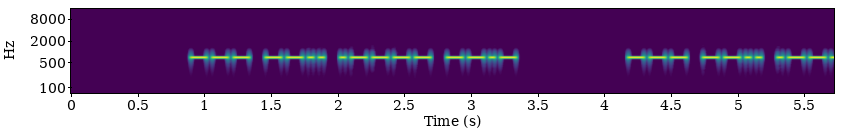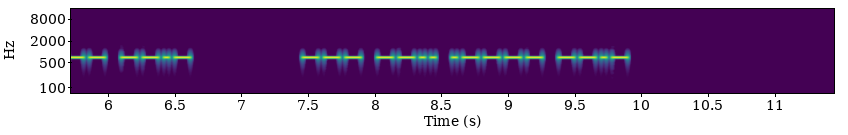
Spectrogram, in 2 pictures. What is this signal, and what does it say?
Morse code, heard as a keyed tone, about 30 wpm, 700 Hz. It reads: OZ1Q OZ1Q OZ1Q
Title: DXCC-100 Call Signs - 4 Characters - Repeated 3x - 30wpm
